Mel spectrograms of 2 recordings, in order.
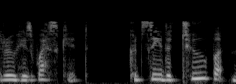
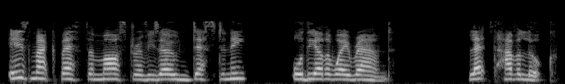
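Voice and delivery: awards announcer; 3 semitones higher, 7 dB louder than usual. Acted. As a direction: present the nominee like an MC. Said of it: "the M C announced the third nomination".

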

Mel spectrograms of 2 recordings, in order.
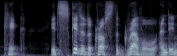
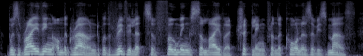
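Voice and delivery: plain reading voice

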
